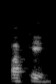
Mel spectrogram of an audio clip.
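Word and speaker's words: Paris: important হচ্ছে মানে স আপনি প্যারিসটা কিভাবে উচ্চারণ করলেন পাখি পাখি পাখি পাখি পাখি আচ্ছা তাহলে ওরা কি পাখি বলে প্যারিসকে ফরাসিরা আচ্ছা ওরা তো বর্ধকে বলতে বক্ত বলে না আচ্ছা আচ্ছা ওকে আপনার হচ্ছে পাখি বলে আপনি অনেক সময় যে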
